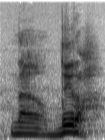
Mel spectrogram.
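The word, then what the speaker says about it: ناضرة: Yang di depan nadhirah pakai dot, nadhirah.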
